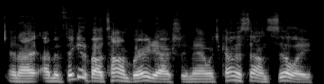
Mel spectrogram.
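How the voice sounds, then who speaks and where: A man in his thirties hosts a casual sports podcast. His voice is mellow and relaxed, recorded close and dry. He talks informally, with slang and the odd swear word. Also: a little high, fast, dry recording. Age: 30s. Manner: informal, lightly profane slang. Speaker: podcast host interviewing a guest.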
